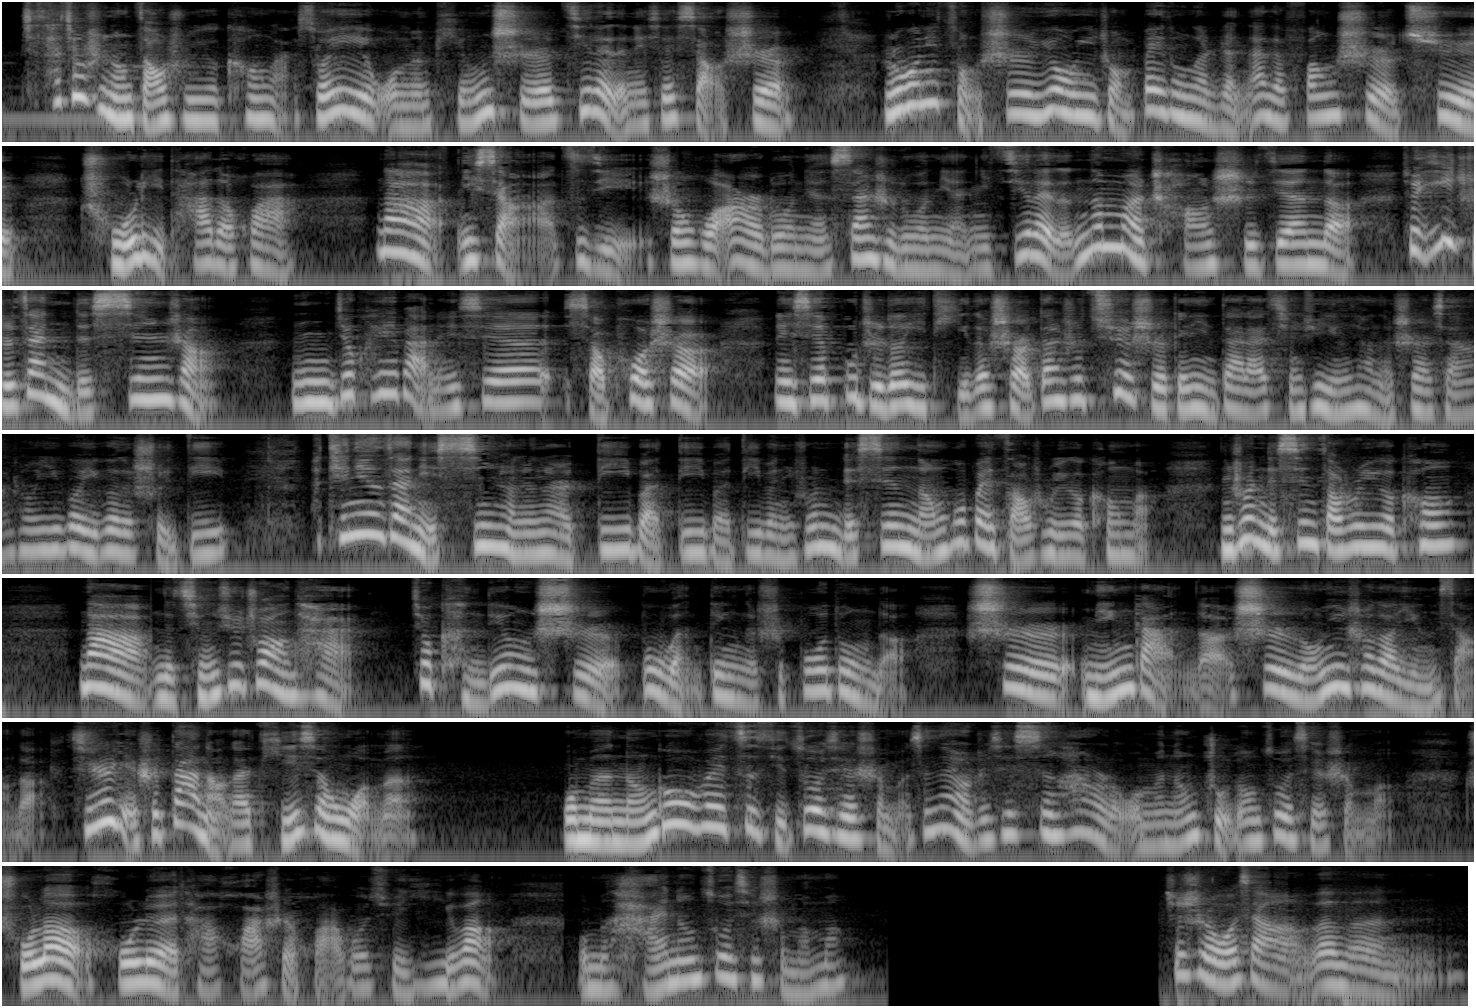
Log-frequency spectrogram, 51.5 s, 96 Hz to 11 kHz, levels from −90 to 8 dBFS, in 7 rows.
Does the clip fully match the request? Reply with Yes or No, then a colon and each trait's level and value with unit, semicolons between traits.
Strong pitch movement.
No: average, 4.9 semitones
